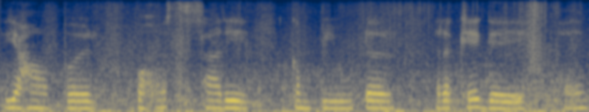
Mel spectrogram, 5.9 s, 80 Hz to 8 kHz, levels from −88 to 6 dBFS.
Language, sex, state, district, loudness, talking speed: Hindi, female, Himachal Pradesh, Shimla, -16 LUFS, 80 wpm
